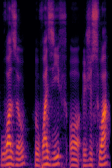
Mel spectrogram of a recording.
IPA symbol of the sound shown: wa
